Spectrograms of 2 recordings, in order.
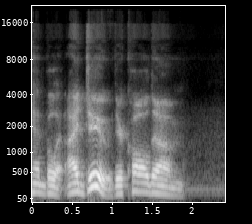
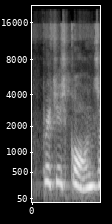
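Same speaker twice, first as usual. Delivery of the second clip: high-pitched mock British accent; 10 semitones higher, 4 dB louder than usual. Echoing a viewer's question about British guns, British accent.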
